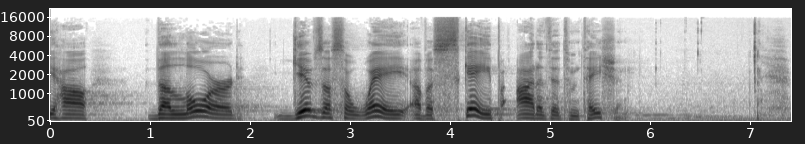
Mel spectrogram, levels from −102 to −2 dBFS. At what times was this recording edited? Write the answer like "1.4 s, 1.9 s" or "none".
none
